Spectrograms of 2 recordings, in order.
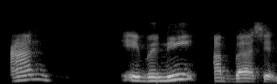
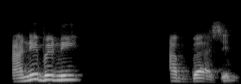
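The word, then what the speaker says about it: عن ابن عباس: Misalkan ada hadis an ibni Abbasin, hamzah wasal itu. Udah dibacanya jangan an ibni Abbas, tapi an ibni Abbasin.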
